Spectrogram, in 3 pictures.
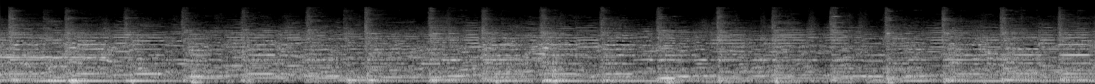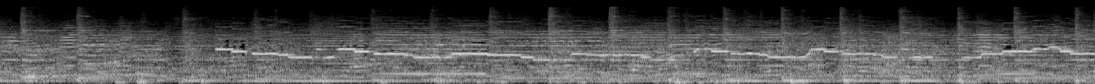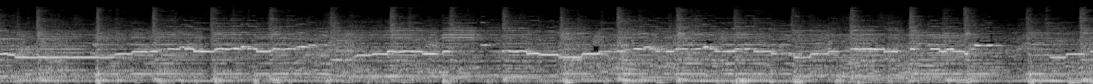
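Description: Band music with a steady beat and sustained low notes. About 13 seconds in it gets louder and a quick, high, winding melody line comes in over it.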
